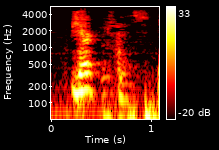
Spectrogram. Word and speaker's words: Bjerkness: Yeah, my name is Odell, O-D-L-L, Bjorkness, B-J-E-R-K-N-E-S-S. And the J is pronounced Y, as in yes, just for future reference.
